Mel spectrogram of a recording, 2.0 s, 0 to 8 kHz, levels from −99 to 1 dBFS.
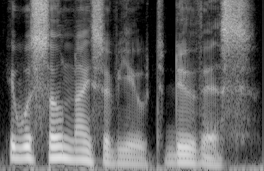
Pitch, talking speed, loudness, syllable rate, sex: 110 Hz, 275 wpm, -19 LUFS, 5.0 syllables/s, male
